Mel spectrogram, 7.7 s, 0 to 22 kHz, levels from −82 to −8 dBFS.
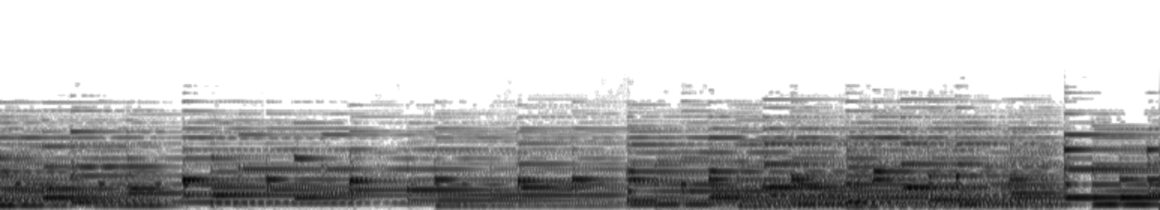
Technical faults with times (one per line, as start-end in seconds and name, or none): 2.37-6.81 digital radio blending to analogue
